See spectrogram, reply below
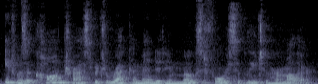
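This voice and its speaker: A woman's voice: lively intonation, fast talker, creaky, a little mellow. A woman reading a classic novel aloud as scripted literary narration. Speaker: audiobook reader, author reading a classic novel. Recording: roomy echo, faint rumbling noise.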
